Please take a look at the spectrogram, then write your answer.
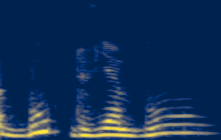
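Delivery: "bou" short first, then the second "bou" held long, slow; slow contrast of short and long "bou"; short then long vowel. Shown as a demonstration. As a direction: stretch the second "bou" to two beats. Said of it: "avec cette voyelle ici".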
